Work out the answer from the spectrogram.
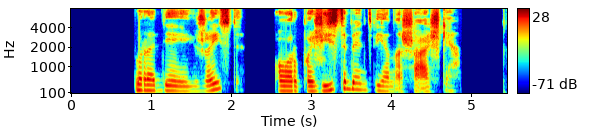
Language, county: Lithuanian, Kaunas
